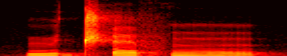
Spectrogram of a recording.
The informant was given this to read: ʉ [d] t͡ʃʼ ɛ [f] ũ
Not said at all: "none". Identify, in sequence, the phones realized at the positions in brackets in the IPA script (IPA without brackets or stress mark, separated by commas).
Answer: d, f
